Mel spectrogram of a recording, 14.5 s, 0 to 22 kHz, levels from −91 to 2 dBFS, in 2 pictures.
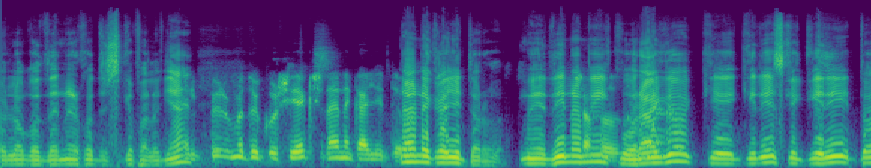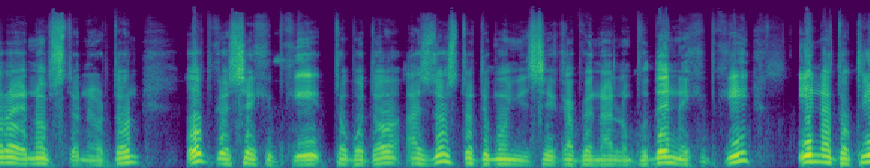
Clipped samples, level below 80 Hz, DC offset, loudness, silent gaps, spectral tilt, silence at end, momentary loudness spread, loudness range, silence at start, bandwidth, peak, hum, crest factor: under 0.1%; -50 dBFS; under 0.1%; -16 LUFS; none; -5 dB/octave; 0 s; 9 LU; 4 LU; 0 s; 16 kHz; 0 dBFS; none; 16 dB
